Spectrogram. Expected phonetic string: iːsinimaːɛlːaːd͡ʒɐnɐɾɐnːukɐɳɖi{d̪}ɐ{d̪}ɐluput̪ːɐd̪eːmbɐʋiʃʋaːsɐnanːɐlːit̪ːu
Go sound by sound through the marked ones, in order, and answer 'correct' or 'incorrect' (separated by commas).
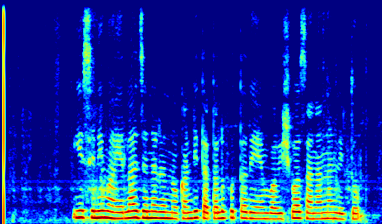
incorrect, incorrect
